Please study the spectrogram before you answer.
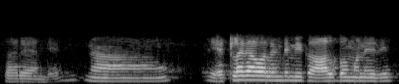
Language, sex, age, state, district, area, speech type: Telugu, male, 30-45, Andhra Pradesh, Chittoor, urban, conversation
